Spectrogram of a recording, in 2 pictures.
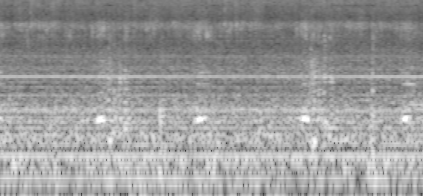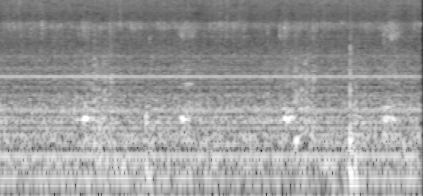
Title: Maytag dishwasher noise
